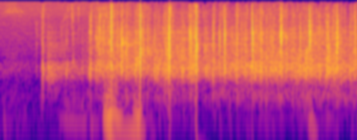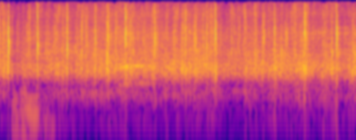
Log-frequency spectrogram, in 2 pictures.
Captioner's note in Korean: 박수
